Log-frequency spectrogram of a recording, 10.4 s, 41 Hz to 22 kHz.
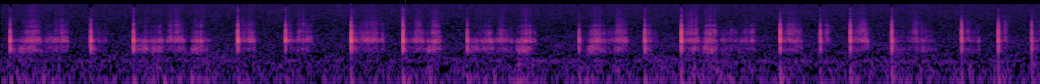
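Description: Long pointed nails scratch and tap the glossy, solid cover of a hardcover paper "True Crime" book. Soft, dry scratching with a midrange rasp around 1 kHz runs between 19 sharp, quick taps that die away almost instantly. The overall sound is quiet and close.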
